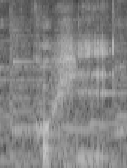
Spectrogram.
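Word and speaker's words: コーヒー: Ils sertent à écrire les noms prénoms de personnes étrangères ou des mots venant de l'étranger comme taxi ou café qui se prononceront taki et kohi.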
